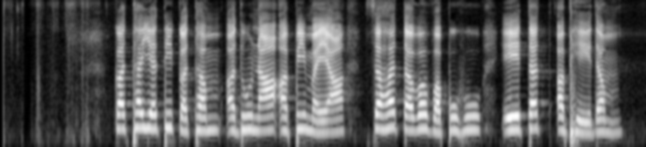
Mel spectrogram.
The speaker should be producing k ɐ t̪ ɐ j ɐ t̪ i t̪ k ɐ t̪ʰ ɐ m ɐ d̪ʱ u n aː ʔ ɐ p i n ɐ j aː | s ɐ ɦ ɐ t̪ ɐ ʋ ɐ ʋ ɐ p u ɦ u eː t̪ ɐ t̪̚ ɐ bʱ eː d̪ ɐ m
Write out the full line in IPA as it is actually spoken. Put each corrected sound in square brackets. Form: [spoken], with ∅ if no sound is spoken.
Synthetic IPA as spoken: k ɐ [t̪ʰ] ɐ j ɐ t̪ i [∅] k ɐ t̪ʰ ɐ m ɐ d̪ʱ u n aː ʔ ɐ p i [m] ɐ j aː | s ɐ ɦ ɐ t̪ ɐ ʋ ɐ ʋ ɐ p u ɦ u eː t̪ ɐ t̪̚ ɐ bʱ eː d̪ ɐ m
